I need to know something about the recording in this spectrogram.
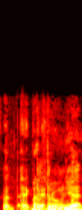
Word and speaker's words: Patroon: But anything on Patroon itself, I pronounce it correct? Patroon, Yeah, you got it.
